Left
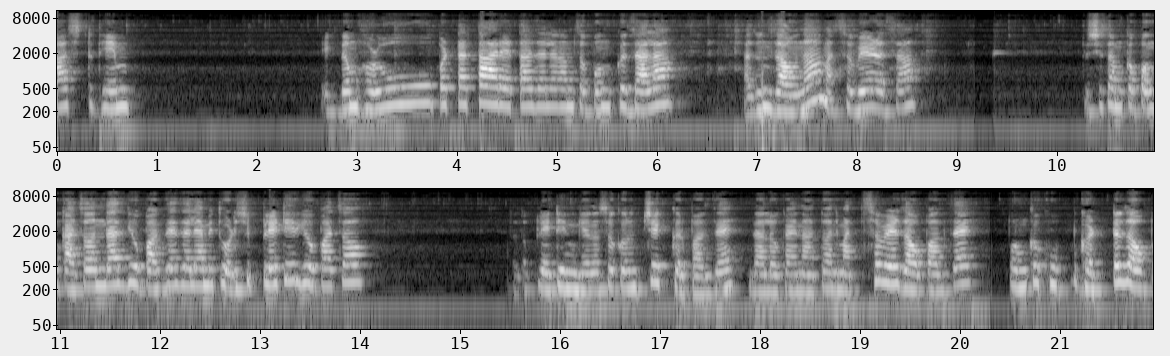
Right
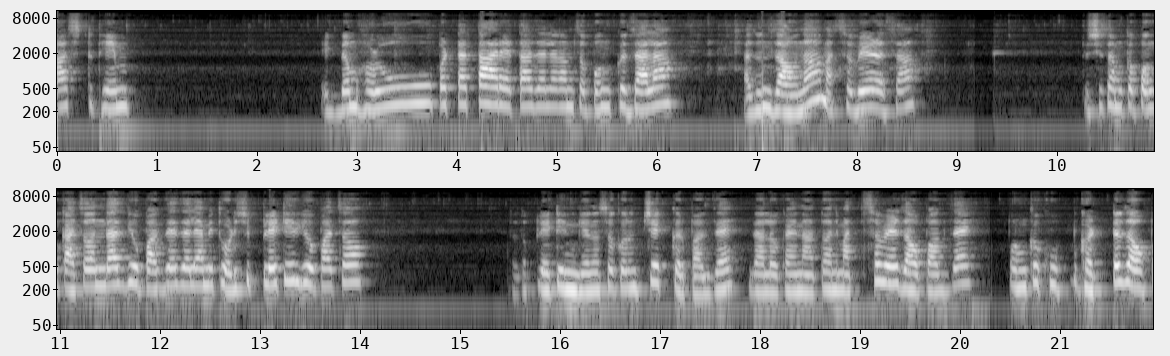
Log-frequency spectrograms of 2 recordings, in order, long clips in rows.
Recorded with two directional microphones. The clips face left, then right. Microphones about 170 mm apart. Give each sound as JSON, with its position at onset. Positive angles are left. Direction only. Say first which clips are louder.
{"t": 0.0, "sound": "speech", "louder": "right 4 dB", "side_deg": -45}
{"t": 2.6, "sound": "speech", "louder": "right 2 dB", "side_deg": -40}
{"t": 10.2, "sound": "speech", "louder": "right 3 dB", "side_deg": -45}
{"t": 15.7, "sound": "speech", "louder": "right 6 dB", "side_deg": -50}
